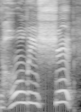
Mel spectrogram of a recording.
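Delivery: shrill, shocked, stunned scream. Retelling seeing a fan attack Bret Hart on screen: retelling own loud scream. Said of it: "And I scream real loud".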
